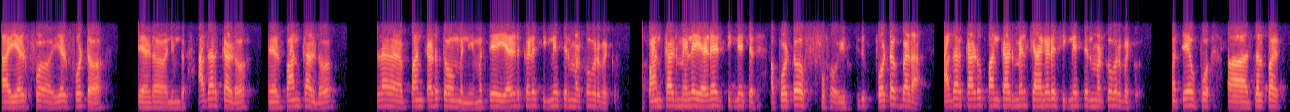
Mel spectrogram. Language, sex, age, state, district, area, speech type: Kannada, male, 60+, Karnataka, Shimoga, rural, conversation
